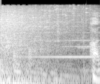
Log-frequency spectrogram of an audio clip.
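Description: Glass shattering in a loud crash that fades away over about a second and a half, under trailer music holding one long note. A man's voice comes in near the end.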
